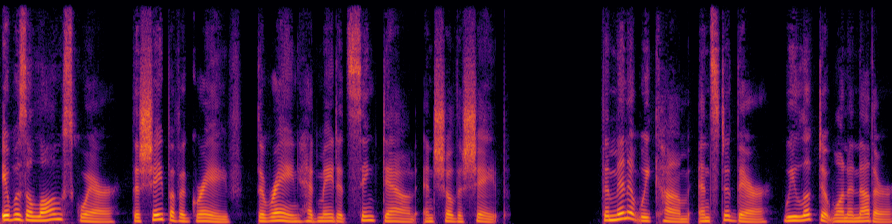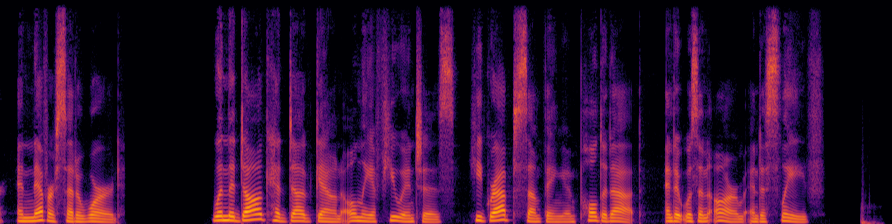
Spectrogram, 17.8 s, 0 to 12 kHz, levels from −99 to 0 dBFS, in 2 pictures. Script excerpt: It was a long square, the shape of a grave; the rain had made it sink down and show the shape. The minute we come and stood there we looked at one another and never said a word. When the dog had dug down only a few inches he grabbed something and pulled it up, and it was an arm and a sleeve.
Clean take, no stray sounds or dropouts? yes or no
no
